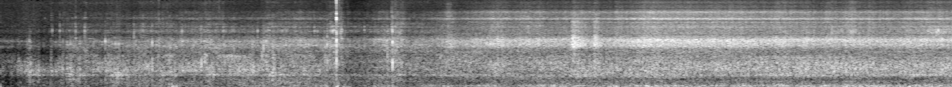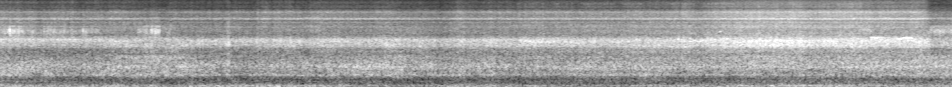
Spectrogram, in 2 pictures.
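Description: Wind rushing and buffeting over a helmet-mounted action camera's microphone at downhill skateboarding speed, with a low rumble of wheels rolling on asphalt. It swells unevenly in the first few seconds, then settles into a steady rush.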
